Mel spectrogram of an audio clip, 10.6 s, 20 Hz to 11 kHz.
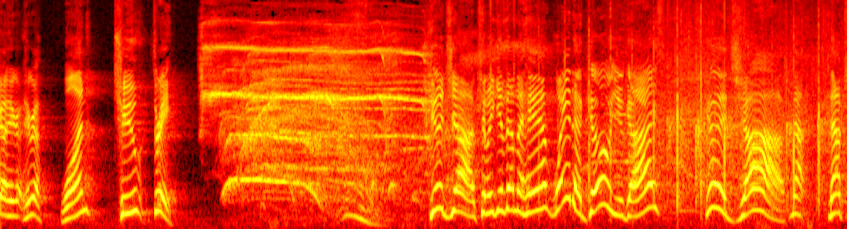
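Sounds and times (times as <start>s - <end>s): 
speech: 0.0s - 3.0s, 5.4s - 10.5s
large group of children screaming together: 2.7s - 7.9s.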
